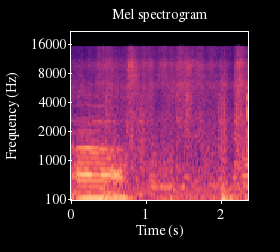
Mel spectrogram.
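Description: A man's voice through a microphone holding one drawn-out, level-pitched hum or vowel for under a second, like a hesitation while reading from a sheet, then only faint room sound.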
